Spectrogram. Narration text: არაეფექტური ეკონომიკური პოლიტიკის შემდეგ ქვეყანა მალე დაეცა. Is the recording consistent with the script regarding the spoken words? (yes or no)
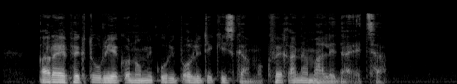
no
